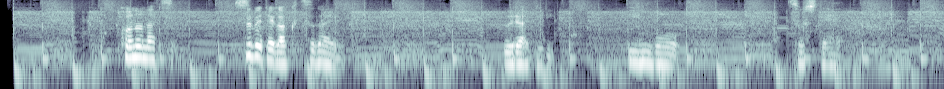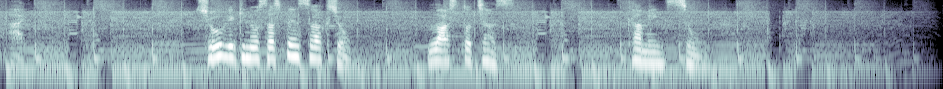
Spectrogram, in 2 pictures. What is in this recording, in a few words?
japanese movie trailers; Japanese voice actor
